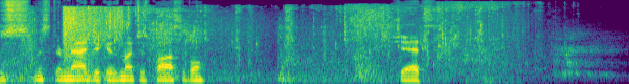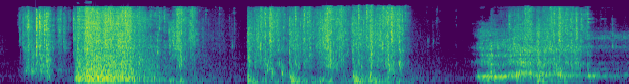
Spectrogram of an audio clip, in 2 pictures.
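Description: Armoured footsteps run across stone.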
